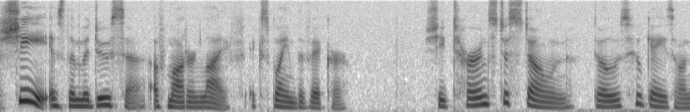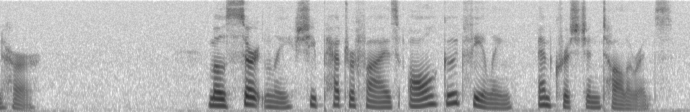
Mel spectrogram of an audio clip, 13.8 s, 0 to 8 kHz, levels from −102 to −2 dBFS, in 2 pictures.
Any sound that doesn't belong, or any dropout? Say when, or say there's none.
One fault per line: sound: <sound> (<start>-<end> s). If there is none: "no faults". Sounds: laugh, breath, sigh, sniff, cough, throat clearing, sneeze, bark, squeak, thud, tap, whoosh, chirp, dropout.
no faults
